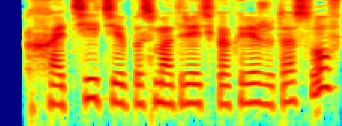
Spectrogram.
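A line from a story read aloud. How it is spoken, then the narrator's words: Plain. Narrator (Russian): спросил Ли Доу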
